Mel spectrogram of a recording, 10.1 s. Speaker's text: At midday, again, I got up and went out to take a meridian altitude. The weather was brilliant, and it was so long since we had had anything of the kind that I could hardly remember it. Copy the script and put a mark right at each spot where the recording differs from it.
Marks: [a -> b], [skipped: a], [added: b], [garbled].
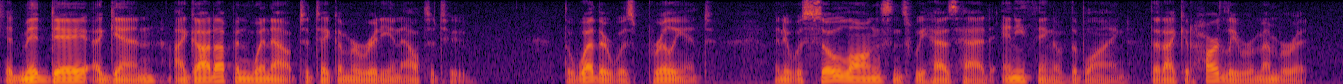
At midday, again, I got up and went out to take a meridian altitude. The weather was brilliant, and it was so long since we [had -> has] had anything of the [kind -> blind] that I could hardly remember it.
